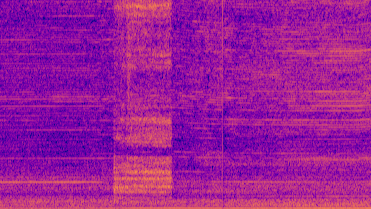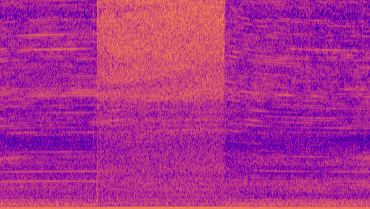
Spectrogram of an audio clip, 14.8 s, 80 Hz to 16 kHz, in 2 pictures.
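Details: Steady motor hum and blower noise with occasional bursts of airflow hiss from a running Respironics CA-3000 Cough Assist: mechanical insufflation-exsufflation device running.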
